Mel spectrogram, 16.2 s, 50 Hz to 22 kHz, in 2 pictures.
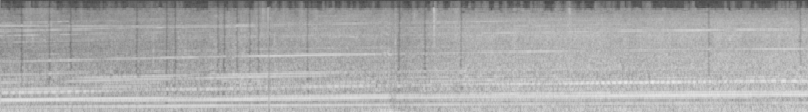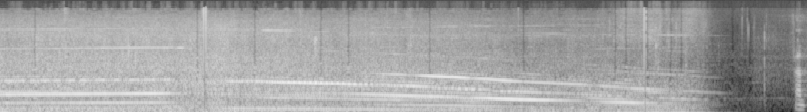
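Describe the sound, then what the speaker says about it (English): An Alpine A290 electric car plays its synthetic Alpine Drive Sound, built from the e-motor's real harmonics: a steady, layered tonal hum that swells gradually in pitch over many seconds, then falls away to silence. "So we brought it to life thanks to our system, Alpine Drive Sound."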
